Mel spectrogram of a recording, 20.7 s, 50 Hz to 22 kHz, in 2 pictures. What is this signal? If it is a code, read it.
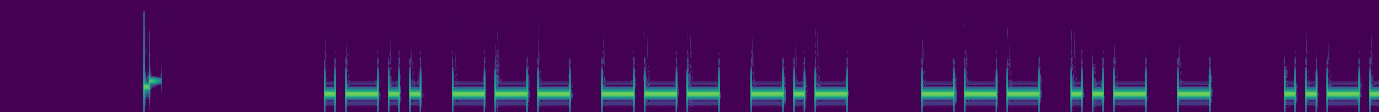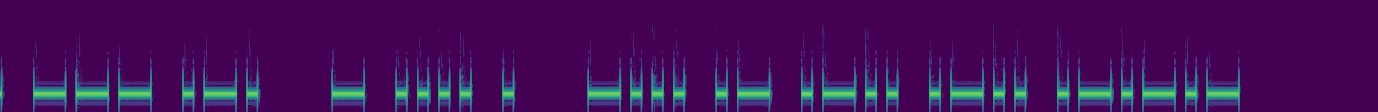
Morse code, heard as a keyed tone, about 15 wpm, 700 Hz. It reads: LOOK OUT FOR THE BALL.
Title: Sentences from Top 900 Words 15wpm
